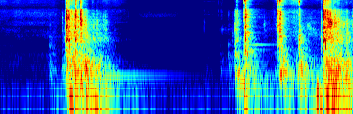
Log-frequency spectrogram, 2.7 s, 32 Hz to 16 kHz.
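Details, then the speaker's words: 1981-1990 Ford EXP/Escort (Mercury LN7/Lynx) door with stock, dying window run channels, glass not fully up: the door shuts with a hollow, snare-drum-like plopping rattle as loose glass clatters inside. "You hear that plop plop, and it sounds like a snare drum. That's the sound of the glass rattling around in there. And as you drive down the road, this is what you hear, unless you have it all the frickin' way up."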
